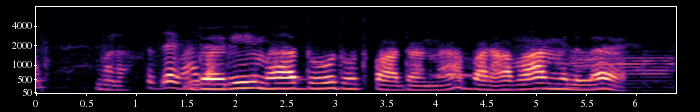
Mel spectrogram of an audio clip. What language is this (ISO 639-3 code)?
mai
